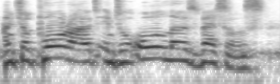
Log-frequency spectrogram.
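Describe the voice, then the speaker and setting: A stern, high-voiced prophet. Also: male voice, lively intonation, moderate pace, warm tone, a little hiss or hum, low-quality recording. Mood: instructive. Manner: solemn, declamatory, proclaiming oracles. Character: stern commanding male prophet.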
